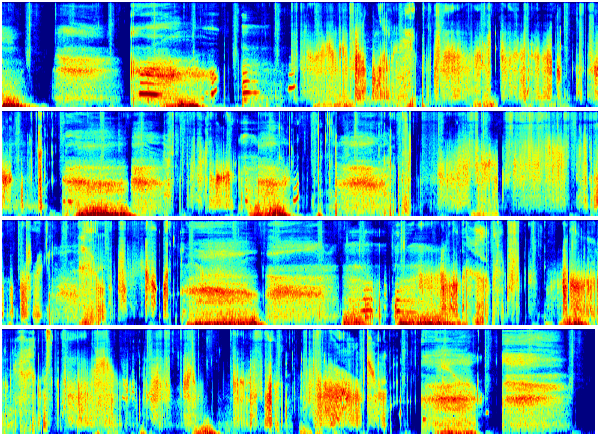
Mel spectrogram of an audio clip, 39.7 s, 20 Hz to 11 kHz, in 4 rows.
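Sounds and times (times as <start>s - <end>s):
wet slurping and licking mouth sounds on ear: 0.0s - 0.6s, 1.2s - 39.5s
soft breaths: 0.0s - 4.8s, 11.0s - 12.9s, 14.0s - 14.9s, 15.5s - 16.5s, 22.9s - 27.4s, 36.8s - 39.4s.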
